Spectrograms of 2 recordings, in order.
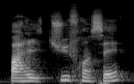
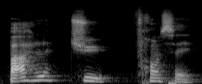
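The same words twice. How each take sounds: First: It is said quickly, at a normal pace. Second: It is said slowly, with a vowel after parles. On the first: "Mas falando rápido, normal" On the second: "Quando a gente fala devagar, parece que tem um som de A"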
